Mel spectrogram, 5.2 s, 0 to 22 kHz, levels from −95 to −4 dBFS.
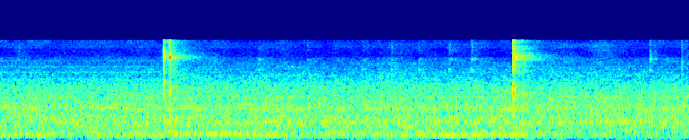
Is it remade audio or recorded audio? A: recorded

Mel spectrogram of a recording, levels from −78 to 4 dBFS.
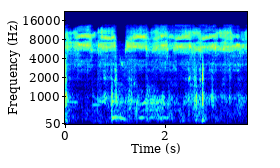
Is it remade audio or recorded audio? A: remade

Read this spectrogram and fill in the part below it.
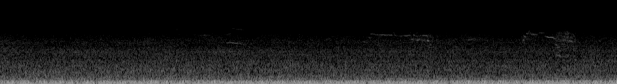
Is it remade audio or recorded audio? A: remade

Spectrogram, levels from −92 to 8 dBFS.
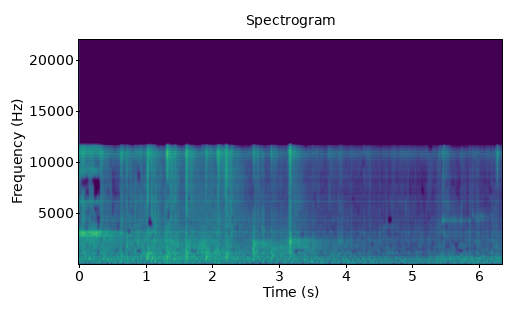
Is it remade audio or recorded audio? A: remade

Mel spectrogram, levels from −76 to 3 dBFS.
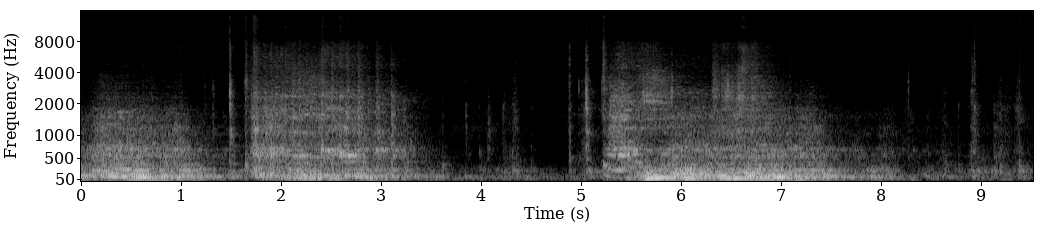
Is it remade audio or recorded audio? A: remade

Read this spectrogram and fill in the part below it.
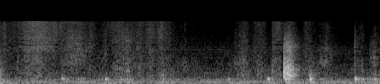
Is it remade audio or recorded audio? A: recorded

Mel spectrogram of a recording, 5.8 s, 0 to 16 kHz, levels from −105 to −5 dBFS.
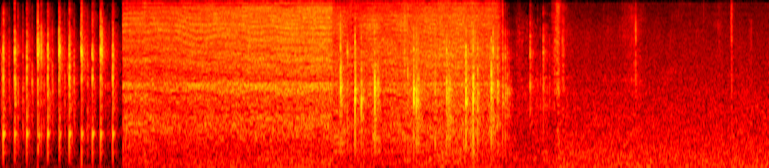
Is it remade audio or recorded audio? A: recorded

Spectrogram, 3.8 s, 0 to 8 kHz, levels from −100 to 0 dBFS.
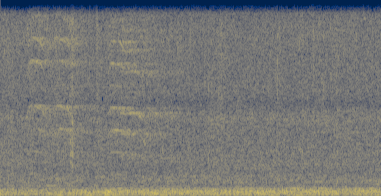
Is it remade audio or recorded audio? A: recorded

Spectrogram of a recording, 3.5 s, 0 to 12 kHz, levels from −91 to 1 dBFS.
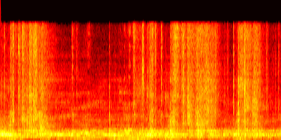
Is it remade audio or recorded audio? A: remade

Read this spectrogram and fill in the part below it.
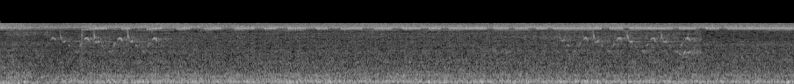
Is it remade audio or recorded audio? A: remade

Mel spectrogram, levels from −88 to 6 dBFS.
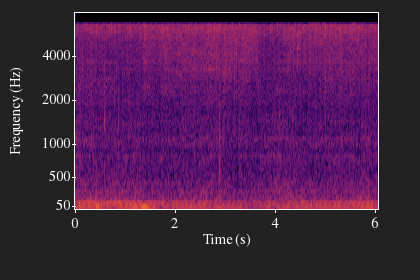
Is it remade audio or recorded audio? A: remade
